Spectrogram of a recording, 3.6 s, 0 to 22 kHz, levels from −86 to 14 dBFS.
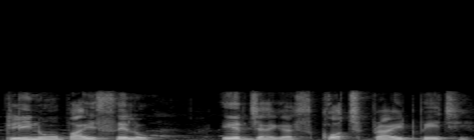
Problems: background conversations at intervals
